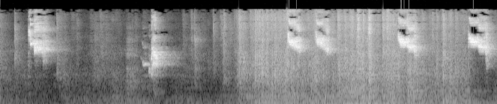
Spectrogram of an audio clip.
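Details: Parrots at a breeding centre on an ordinary day give short, harsh, high screeches, six bursts spaced irregularly over several seconds, over a steady rushing background noise.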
